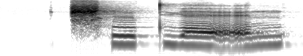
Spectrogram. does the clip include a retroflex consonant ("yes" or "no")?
yes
